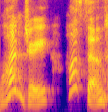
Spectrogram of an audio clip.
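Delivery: put-on high, super-excited, thrilled toddler voice. Retelling a toddler repeating words while shopping at Costco: imitating Ronan super excited. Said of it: "super excited".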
